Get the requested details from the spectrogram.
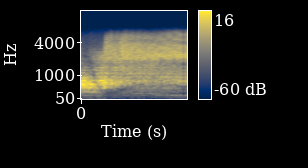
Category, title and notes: Soundscapes > Synthetic / Artificial
LFO Birdsong 1
Description in master track
birds, Lfo, massive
